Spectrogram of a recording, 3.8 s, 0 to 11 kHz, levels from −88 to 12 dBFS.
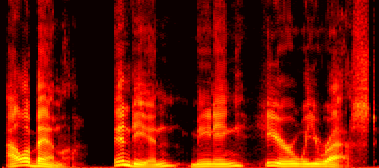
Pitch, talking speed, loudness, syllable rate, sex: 155 Hz, 80 wpm, -18 LUFS, 3.6 syllables/s, male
